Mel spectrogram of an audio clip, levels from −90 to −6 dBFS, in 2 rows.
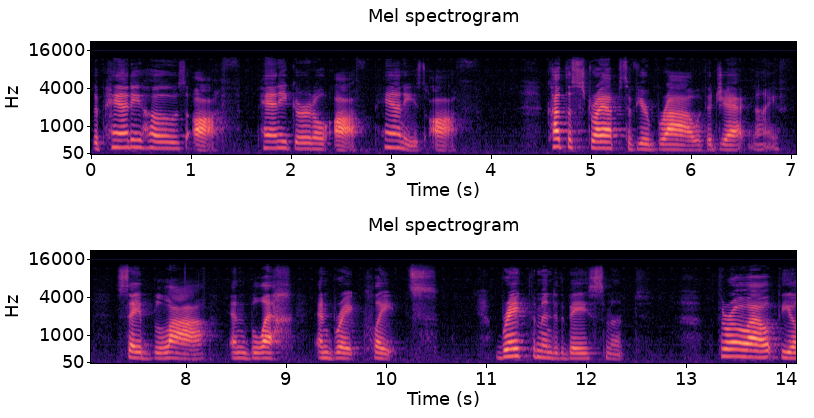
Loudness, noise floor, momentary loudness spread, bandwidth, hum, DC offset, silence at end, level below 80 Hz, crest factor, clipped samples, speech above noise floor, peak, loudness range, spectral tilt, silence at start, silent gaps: -31 LUFS; -65 dBFS; 15 LU; 17 kHz; none; under 0.1%; 0 s; -74 dBFS; 22 dB; under 0.1%; 33 dB; -10 dBFS; 4 LU; -3 dB/octave; 0 s; none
